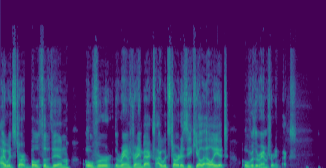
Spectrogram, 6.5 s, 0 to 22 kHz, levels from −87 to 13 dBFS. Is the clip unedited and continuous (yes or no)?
yes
